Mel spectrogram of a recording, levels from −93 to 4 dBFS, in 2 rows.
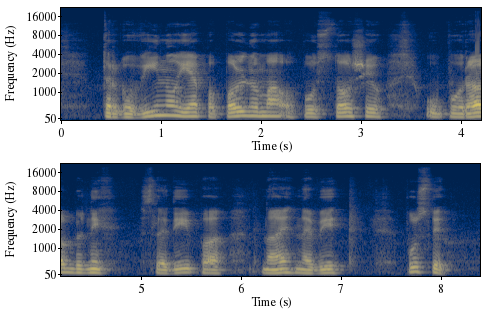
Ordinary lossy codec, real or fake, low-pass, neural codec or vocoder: none; real; 19.8 kHz; none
